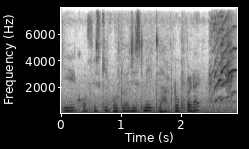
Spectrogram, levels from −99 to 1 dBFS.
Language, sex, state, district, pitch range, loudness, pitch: Hindi, female, Punjab, Pathankot, 210-225 Hz, -16 LUFS, 215 Hz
